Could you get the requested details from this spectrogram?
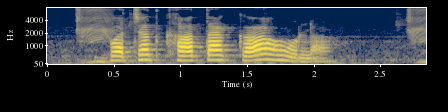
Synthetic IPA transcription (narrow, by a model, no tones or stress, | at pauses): bət͡ʃət̪kʰaːt̪akaɦoːla̰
